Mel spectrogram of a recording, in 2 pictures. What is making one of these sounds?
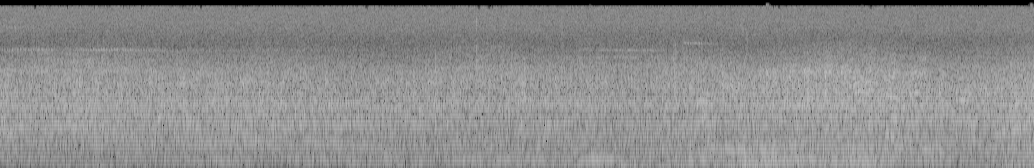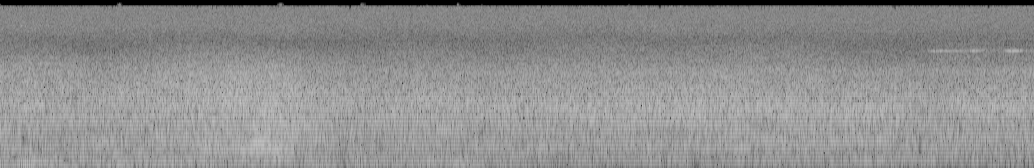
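Car engines hum as cars pass close by.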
